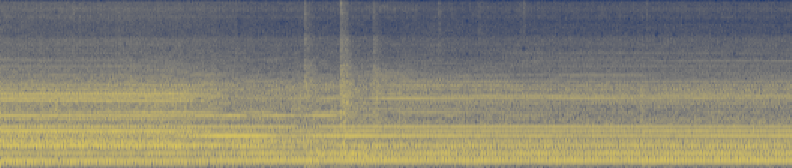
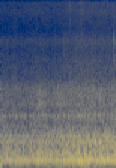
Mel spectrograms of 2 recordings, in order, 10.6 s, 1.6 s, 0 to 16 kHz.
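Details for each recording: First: Kenmore 417.83042300 electric dryer, about 15 years old: loud steady squeal and low rumble for the first 30 seconds after start-up, despite new motor, belt, tension pulley, rear drum bearing and felt; afterwards runs quietly; source unknown. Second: About 15-year-old Kenmore 417.83042300 electric dryer with new motor, rear bearing, belt, tension pulley and drum felt, running normally past its 30-60 second startup noise: steady low hum and soft tumbling rumble, no scraping or squeal.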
